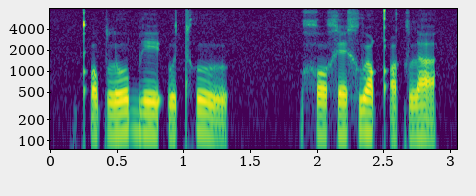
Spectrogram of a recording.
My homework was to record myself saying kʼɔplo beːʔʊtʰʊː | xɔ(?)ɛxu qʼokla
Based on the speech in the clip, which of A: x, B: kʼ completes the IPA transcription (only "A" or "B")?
A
